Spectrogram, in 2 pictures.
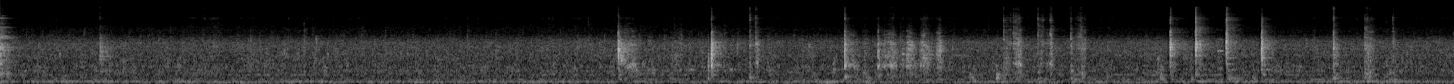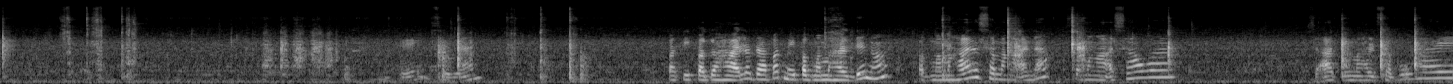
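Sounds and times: spatula scraping a pot: 0:06.2 - 0:06.5, 0:08.4 - 0:10.9, 0:15.1 - 0:16.0, 0:17.1 - 0:18.2, 0:24.0 - 0:25.6.

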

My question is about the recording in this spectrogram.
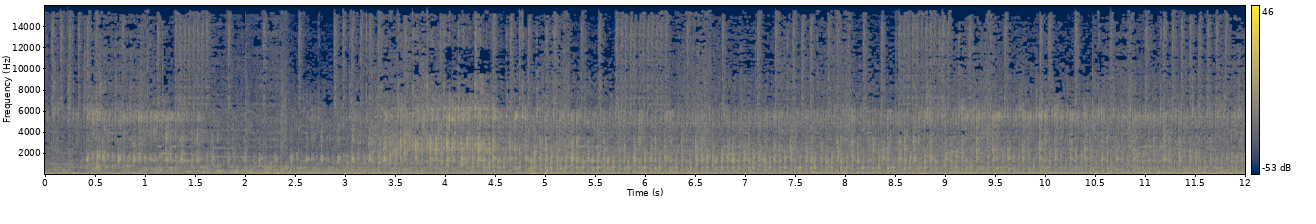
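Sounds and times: tractor diesel engine idling: 0:00.0 - 0:12.0.

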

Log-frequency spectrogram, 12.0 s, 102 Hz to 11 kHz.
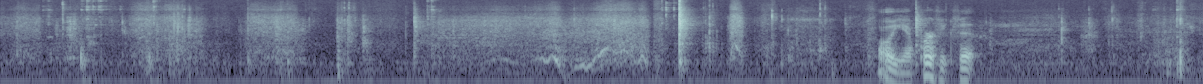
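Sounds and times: fabric rubbing against gun: 0:04.4 - 0:06.6.

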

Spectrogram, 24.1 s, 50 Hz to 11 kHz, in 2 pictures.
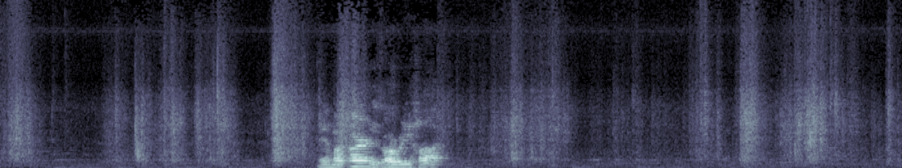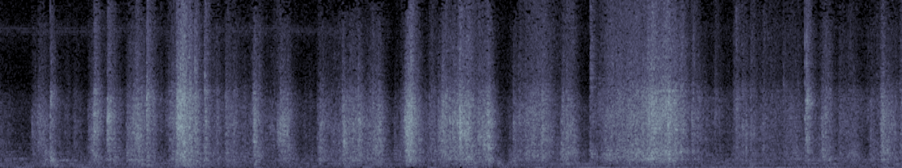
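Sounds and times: paper and plastic crinkling: 0:00.0 - 0:24.0.

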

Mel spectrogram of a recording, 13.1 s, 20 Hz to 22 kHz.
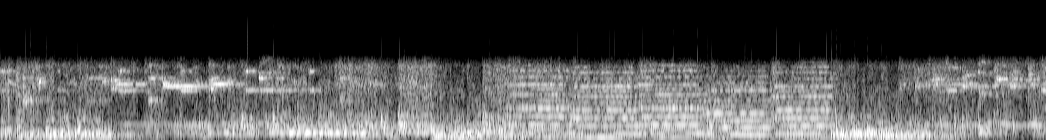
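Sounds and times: percussion strikes: 0:00.0 - 0:13.0
brass chords: 0:05.4 - 0:11.7.

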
